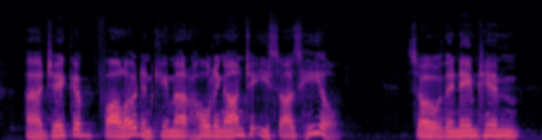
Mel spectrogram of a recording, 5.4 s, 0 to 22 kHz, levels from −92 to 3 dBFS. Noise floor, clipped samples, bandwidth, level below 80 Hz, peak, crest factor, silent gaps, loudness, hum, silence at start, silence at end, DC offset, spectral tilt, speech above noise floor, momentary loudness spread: -77 dBFS; under 0.1%; 13.5 kHz; -80 dBFS; -20 dBFS; 18 dB; none; -38 LUFS; none; 0.25 s; 0.2 s; under 0.1%; -7 dB/octave; 40 dB; 6 LU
